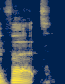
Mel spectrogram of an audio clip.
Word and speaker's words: wort: But like, listen, so if you're going to pronounce all the words with the appropriate accent, we shouldn't say wort, we should say vert, right? And I don't know. I don't think I could bring myself to say vert. – But do you say wort? – I think I say it more like W-E-R-T.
